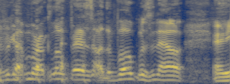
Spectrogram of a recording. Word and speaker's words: Lopes: But you guys, you know, on an uplifting note, you guys have a new awesome vocalist, Mark Lopez. – It's actually pronounced Lopes, but we're going to go with Lopes.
